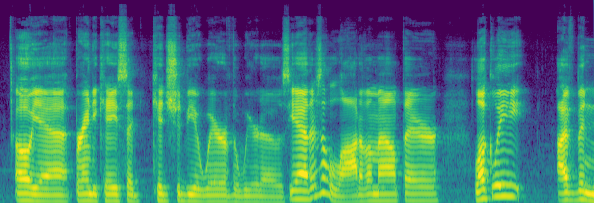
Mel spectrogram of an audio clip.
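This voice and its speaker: Loud and bright with a sharp tone, a man's voice at a medium pitch comes through in a very clean recording with a silent background. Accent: American. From Chicago suburbs, US Midwest. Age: 30s. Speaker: livestreamer, miniature painter. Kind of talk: casual livestream chat.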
